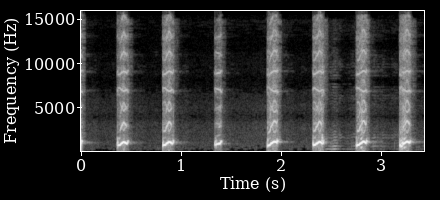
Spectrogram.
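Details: White-breasted waterhen call used as a lure for wild birds, with harsh, upward-inflected nasal notes repeated roughly twice per second, slightly uneven in spacing and strength.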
